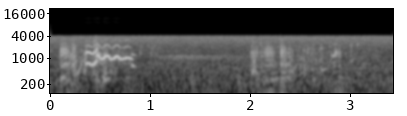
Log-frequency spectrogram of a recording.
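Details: Loon uttering one short, rapidly wavering, yodel-like quaver lasting under a second, followed by quiet background with a few faint noises.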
